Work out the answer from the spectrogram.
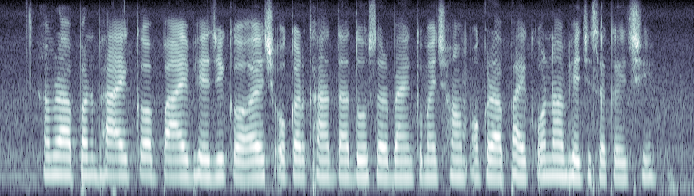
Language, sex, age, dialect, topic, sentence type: Maithili, female, 18-24, Southern/Standard, banking, question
